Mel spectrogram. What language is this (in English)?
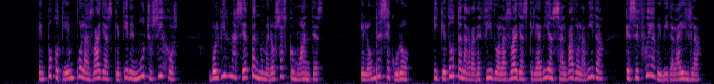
Spanish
